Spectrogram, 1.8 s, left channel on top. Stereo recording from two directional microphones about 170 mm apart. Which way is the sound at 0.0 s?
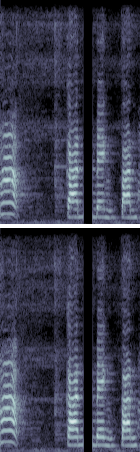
20° right (ahead or behind).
